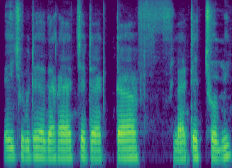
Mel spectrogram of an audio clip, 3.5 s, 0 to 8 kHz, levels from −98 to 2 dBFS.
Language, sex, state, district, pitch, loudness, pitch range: Bengali, male, West Bengal, Jalpaiguri, 120 Hz, -23 LUFS, 120-125 Hz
